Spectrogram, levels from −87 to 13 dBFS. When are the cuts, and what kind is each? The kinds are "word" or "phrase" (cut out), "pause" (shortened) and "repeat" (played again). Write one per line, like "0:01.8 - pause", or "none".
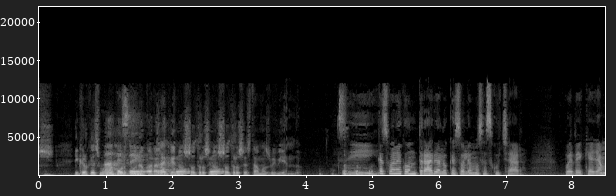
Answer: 0:02.5 - repeat
0:05.1 - phrase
